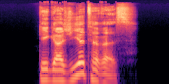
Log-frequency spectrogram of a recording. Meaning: strong/mixed nominative/accusative neuter singular comparative degree of degagiert
- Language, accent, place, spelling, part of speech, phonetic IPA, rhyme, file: German, Germany, Berlin, degagierteres, adjective, [deɡaˈʒiːɐ̯təʁəs], -iːɐ̯təʁəs, De-degagierteres.ogg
